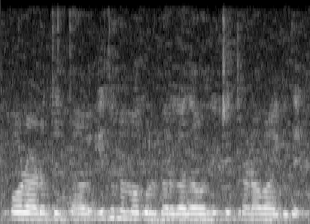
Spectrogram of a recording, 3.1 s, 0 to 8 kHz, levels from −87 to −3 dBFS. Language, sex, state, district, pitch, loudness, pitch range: Kannada, female, Karnataka, Gulbarga, 220 Hz, -15 LUFS, 205-230 Hz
